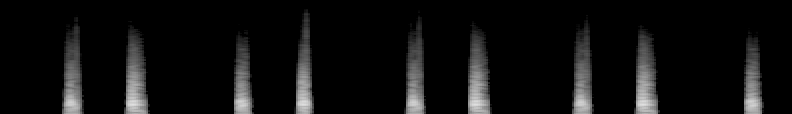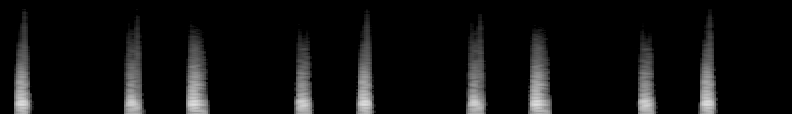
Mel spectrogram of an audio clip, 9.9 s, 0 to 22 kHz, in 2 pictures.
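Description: A steady, regular lub-dub at about 56 beats a minute, with two crisp, distinct sounds per beat and silent pauses between them. These are normal first and second heart sounds heard at another listening area, with no murmur or extra sounds.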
